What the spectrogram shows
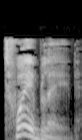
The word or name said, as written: twayblade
